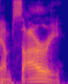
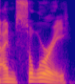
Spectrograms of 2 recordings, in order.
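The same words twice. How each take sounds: First: It is said with a Midwestern-sounding vowel. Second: It is said with a Canadian-sounding vowel. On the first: This is how the speaker talks. "I say" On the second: This is not how the speaker talks. "I don't say"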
